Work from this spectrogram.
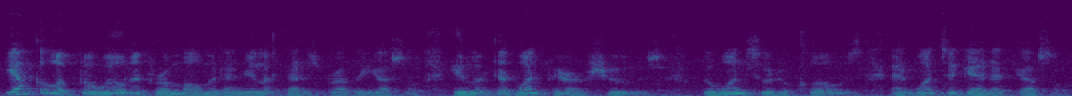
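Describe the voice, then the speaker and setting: A man's voice: medium pitch, steady tone, moderate pace, hardly any pauses, muffled recording. Male voice, live story reading, distant microphone, faint background noise. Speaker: reader in a reader's theater. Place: clubhouse hall, live performance.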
